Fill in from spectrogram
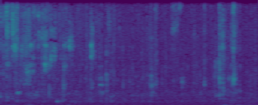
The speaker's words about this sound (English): I'm walking over to it now. And I simply take my watering can and I gently immerse it in the water to fill it up.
